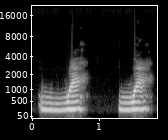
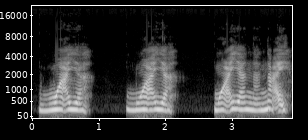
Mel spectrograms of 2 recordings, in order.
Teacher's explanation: pronunciar una U, pero que salga aire por mi nariz, uá, uá. Este sonido lo encontramos en el disde en palabras como muaya, muaya, muaya nanay, hace mucho calor, o muaya nachich, hace mucho frío.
